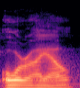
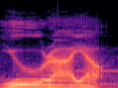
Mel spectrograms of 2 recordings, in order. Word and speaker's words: Uriel: On my left hand, Uriel. Some people say orel, but Uriel.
